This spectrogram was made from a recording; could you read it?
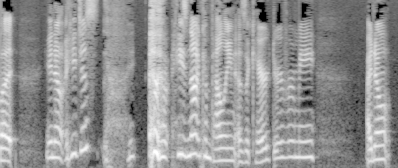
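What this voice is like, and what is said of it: Usual voice. Nothing is said of it.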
